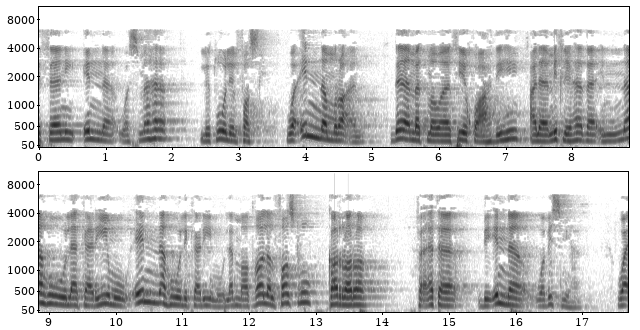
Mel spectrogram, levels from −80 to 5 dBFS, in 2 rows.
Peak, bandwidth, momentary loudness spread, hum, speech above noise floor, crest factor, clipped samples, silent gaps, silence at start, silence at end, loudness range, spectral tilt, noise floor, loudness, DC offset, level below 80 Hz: 0 dBFS; 6.6 kHz; 11 LU; none; 32 dB; 18 dB; under 0.1%; none; 0 s; 0 s; 4 LU; -6 dB/octave; -49 dBFS; -17 LUFS; under 0.1%; -46 dBFS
